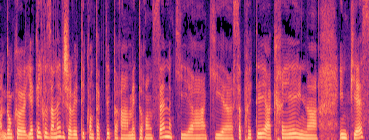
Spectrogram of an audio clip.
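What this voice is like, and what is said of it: Italian accent speaking French. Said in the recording (French): “on l'entend à votre accent, vous êtes italienne évidemment”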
